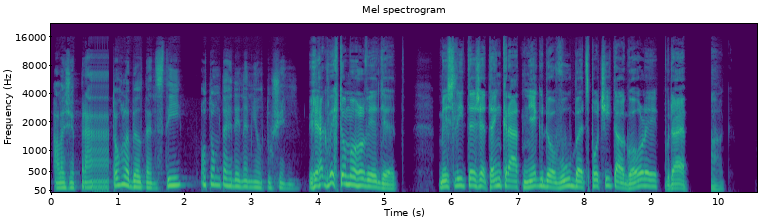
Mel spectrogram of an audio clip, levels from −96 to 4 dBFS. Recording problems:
audio freezing; at 0.5 s and at 9.5 s

